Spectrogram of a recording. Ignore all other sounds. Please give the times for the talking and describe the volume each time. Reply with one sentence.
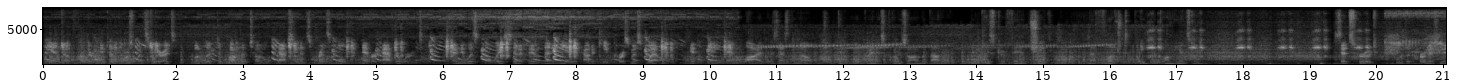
The talking can be heard from 0.0 to 17.4 s, at a steady volume; and briefly from 19.2 to 21.0 s.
